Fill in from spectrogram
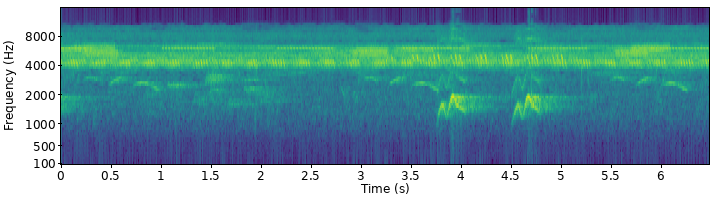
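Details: A pitta gives two clear upslurred whistles near the middle, while many soft downslurred notes from other birds scatter across a loud, steady insect chorus.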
